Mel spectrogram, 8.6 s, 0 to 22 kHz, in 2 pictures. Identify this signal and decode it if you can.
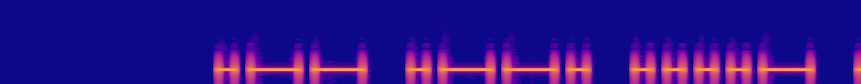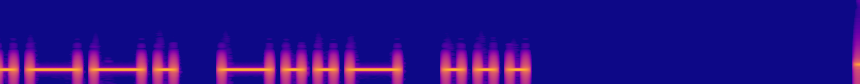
Morse code, heard as a keyed tone, about 16 wpm, 700 Hz. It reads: WP4PXS
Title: USA Call Signs 15wpm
